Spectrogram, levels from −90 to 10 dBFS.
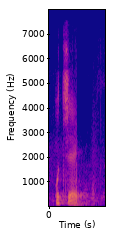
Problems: low volume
